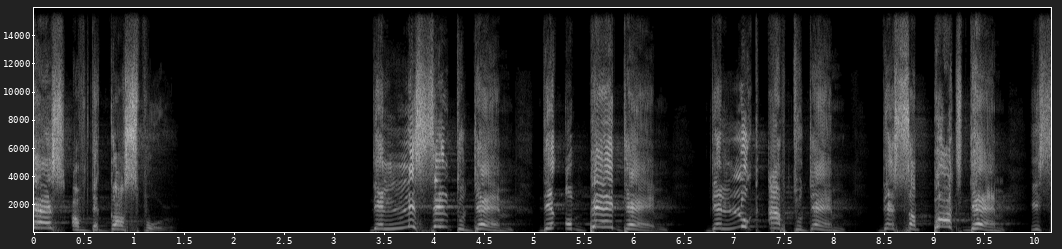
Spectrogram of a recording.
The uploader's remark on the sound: Sermon preached at CBC Shiashie Campus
